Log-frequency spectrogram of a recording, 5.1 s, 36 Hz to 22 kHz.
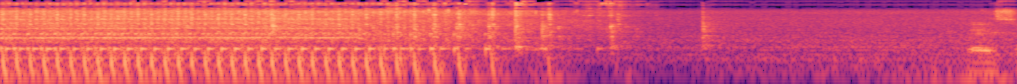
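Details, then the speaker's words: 1937 Maytag Model 92 single-cylinder two-stroke, first try after priming: quick sharp popping about four a second, fading and stopping after two seconds; engine runs briefly then dies, likely not yet picking up fuel. "Well, it popped right off on our uh on our prime. I don't think it was feeding fuel that yet, but we probably got to keep uh pulling on it. But it runs."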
